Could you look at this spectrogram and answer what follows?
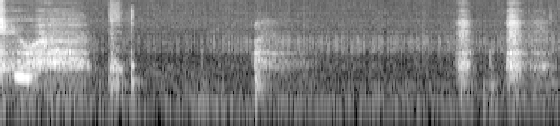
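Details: Female, mostly stifled sneezes: several short, sharp sneeze bursts with quiet gaps between them in a small room.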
